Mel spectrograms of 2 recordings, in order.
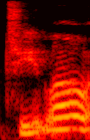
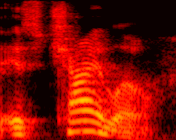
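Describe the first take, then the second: First: Chilo as CHEE-lo, lifted in a higher question; correct pronunciation. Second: Chilo said as CHAI-lo; flipped pronunciation. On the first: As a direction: imitate a substitute asking for Chilo, "CHEE-lo?". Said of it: "pronounced his name right". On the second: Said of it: "He flipped it up on him". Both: Retold or imitated.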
